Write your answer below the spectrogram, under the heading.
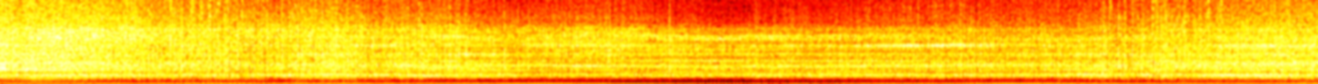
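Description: Motorcycle engine running at speed with loud wind and road rush on the onboard microphone. The engine note sags slightly around the middle and then climbs again.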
